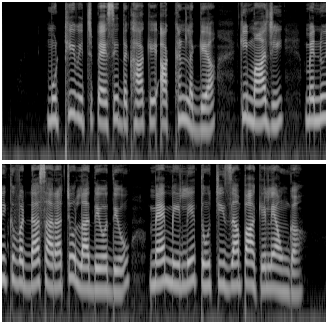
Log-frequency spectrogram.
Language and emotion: Punjabi, neutral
